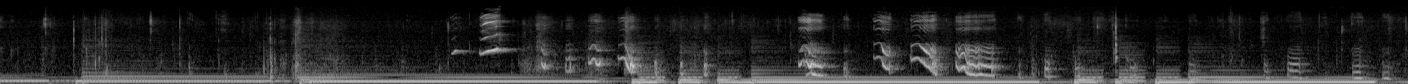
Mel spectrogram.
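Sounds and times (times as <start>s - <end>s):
background music with held notes: 0.0s - 14.0s
puppies whimpering and yipping: 4.5s - 14.0s.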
